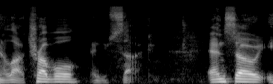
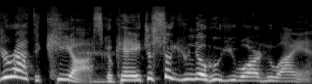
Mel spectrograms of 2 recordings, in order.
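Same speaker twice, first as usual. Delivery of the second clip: mock bossy commanding voice, higher; 8 semitones higher than usual. Retelling what the store's assistant manager said: mocking imitation of a general-like boss. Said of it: "a real general".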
